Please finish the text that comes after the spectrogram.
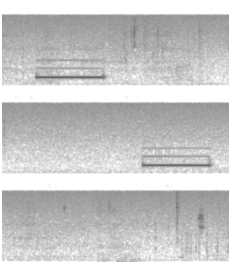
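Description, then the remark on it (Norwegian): A telephone ringback tone sounds twice while a phone call is being placed, each steady tone lasting about a second with roughly four seconds of quiet between, over a faint hiss of background noise. “Så da tenkte jeg da tar vi bare og, og ringer han, og så hører vi hva han har å si.”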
